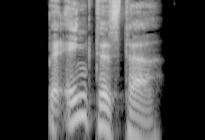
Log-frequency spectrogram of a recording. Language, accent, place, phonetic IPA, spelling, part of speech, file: German, Germany, Berlin, [bəˈʔɛŋtəstɐ], beengtester, adjective, De-beengtester.ogg
- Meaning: inflection of beengt: 1. strong/mixed nominative masculine singular superlative degree 2. strong genitive/dative feminine singular superlative degree 3. strong genitive plural superlative degree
